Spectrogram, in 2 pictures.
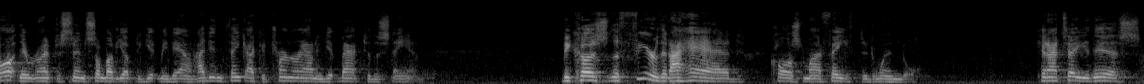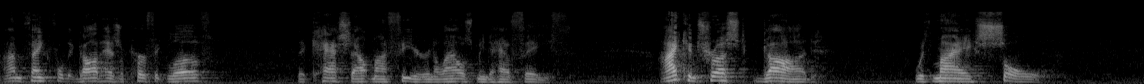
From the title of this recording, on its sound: Ketha Heights Baptist Church ~ Live Broadcast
